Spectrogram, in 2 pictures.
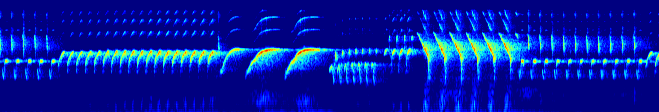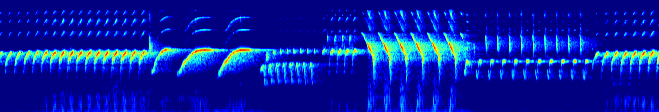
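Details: Yellow domestic canary repeating a song phrase twice: a long rolling trill, a few falling slurs, a low buzz, then a loud rapid chatter, before the sequence starts over.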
